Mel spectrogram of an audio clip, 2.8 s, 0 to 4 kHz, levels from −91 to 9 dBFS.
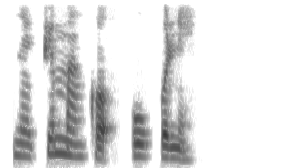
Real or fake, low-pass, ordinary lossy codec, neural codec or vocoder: real; 3.6 kHz; AAC, 32 kbps; none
